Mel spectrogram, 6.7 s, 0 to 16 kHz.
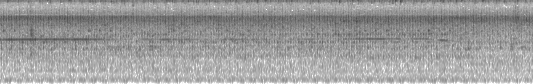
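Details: VW Golf 4 diesel after repair of a crank-no-start fault (injection pump errors: low delivery, open circuit); charging at 14.4 V. Steady, even idle clatter with no misses, knocks or hunting. Normal idle.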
